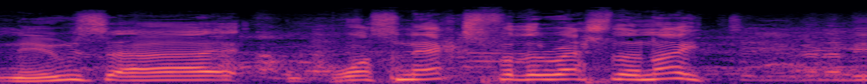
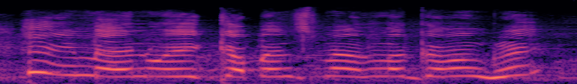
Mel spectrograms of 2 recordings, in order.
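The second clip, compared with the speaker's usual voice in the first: high nasal-free rock singer squeal; [name] impression; 11 semitones higher than usual. Shown as a demonstration. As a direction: belt it like a nu-metal frontman. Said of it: "do an impression of [name]".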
